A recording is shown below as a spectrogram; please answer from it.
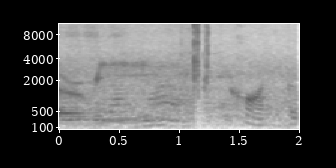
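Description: Voices talking in a small enclosed tram capsule, with two sharp clicks a little over a second in.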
